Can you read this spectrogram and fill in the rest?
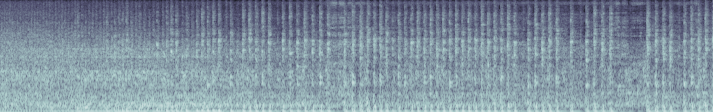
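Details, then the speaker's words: Minneapolis Moline Z tractor after rewiring, choke pushed in: heavy, slow, even chuffing firing pulses dragging out toward the end, laboring; owner suspects low idle set screw, idle speed too low. "All right. It seems like it has a like a really slow idle."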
